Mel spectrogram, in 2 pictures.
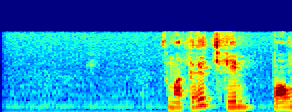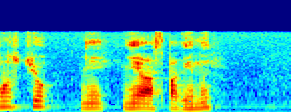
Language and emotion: Russian, neutral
